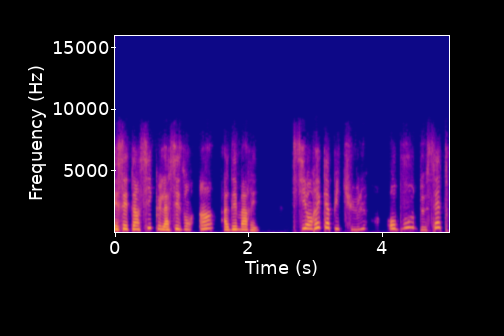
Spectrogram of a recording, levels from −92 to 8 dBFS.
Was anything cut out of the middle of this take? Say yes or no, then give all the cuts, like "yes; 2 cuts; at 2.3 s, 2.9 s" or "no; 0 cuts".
no; 0 cuts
